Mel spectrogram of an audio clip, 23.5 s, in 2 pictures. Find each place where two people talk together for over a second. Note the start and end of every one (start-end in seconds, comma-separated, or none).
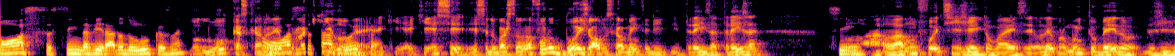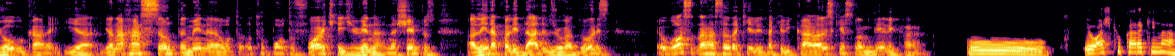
2.6-3.9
